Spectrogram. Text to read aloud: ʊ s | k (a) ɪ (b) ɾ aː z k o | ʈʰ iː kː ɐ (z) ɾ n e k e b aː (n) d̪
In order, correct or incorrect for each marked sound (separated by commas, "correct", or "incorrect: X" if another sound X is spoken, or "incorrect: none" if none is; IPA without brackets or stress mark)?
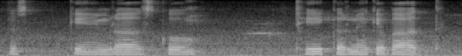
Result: incorrect: e, incorrect: m, incorrect: none, incorrect: none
